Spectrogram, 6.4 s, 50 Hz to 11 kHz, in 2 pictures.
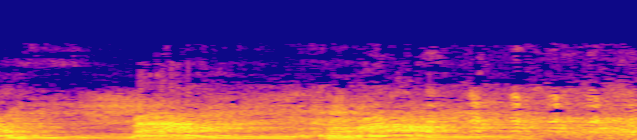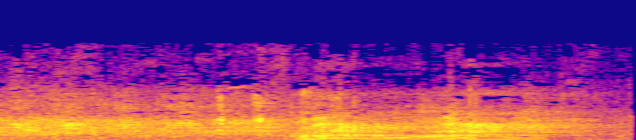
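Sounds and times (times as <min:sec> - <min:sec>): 
voice imitating roaring big truck engines: 0:00.0 - 0:03.0, 0:04.6 - 0:06.2
laughter: 0:00.0 - 0:06.3.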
